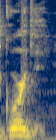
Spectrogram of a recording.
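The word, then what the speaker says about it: Gorgui: It's Gorgie. I heard him pronounce his own name. It's Gorgie.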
